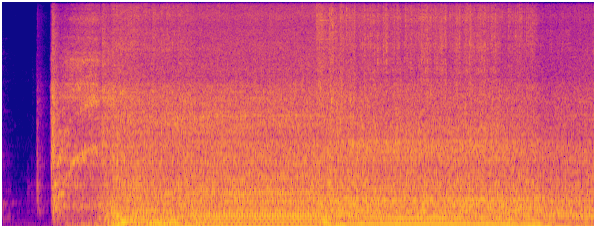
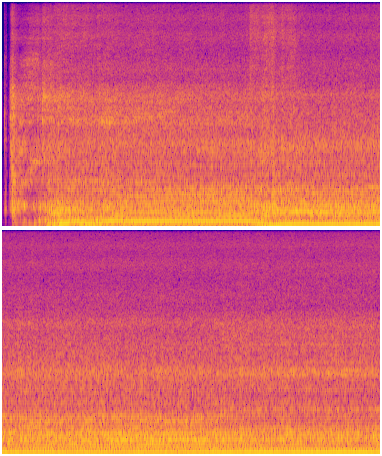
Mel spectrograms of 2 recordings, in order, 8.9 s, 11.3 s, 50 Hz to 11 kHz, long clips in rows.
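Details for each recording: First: Craftsman Z530 zero-turn, blades sounding rough on engagement: engine starts, then loud rough rumble and grinding roar, deck vibrating badly and idler arm jumping; worn deck spindle bearings and idler pulleys. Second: Craftsman Z530 zero-turn after deck repair: engine starts and revs, blades engage with smooth steady drone, no squeal, grinding or rattle; normal mower deck running.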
